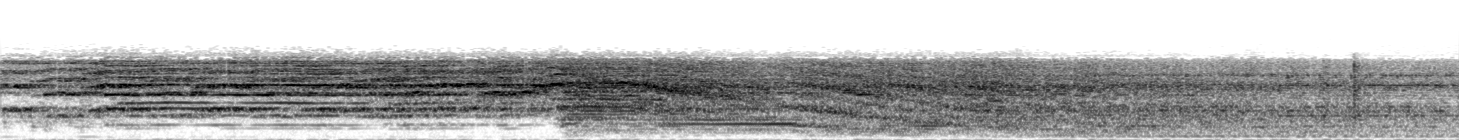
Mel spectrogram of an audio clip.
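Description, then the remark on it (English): A car engine roars and revs as the vehicle speeds along an empty stretch of road, closing up on another car, its pitch climbing and sweeping as it accelerates hard, loud throughout with no talking. “Well, here's a good stretch of road. Not another car inside. Move up on him now? Yeah, step on it.”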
